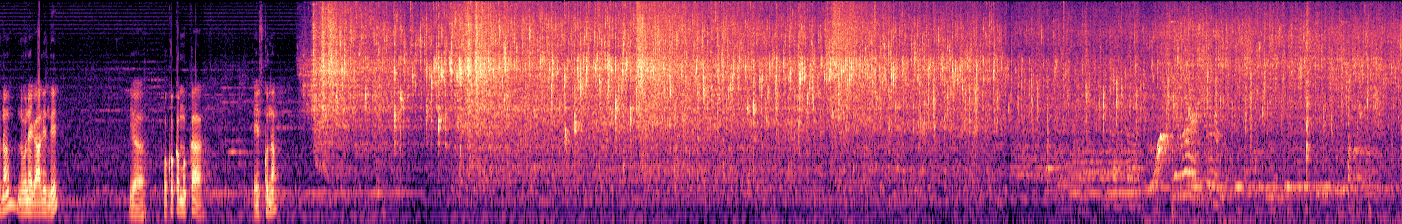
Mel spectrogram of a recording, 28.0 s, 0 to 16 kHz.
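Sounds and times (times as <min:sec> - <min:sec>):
fish deep-frying in oil: 0:06.0 - 0:28.0.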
